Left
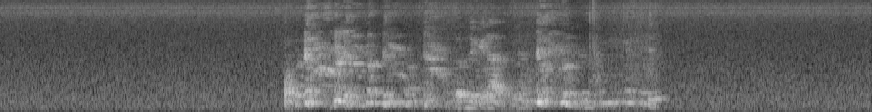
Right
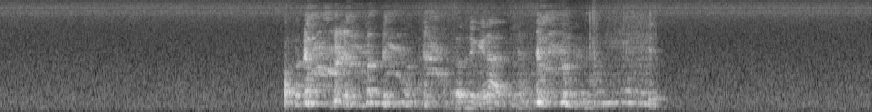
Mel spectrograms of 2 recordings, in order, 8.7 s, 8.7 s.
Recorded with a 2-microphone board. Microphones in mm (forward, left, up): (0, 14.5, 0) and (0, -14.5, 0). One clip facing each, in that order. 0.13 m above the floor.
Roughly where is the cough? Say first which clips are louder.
Right 6 dB; right.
